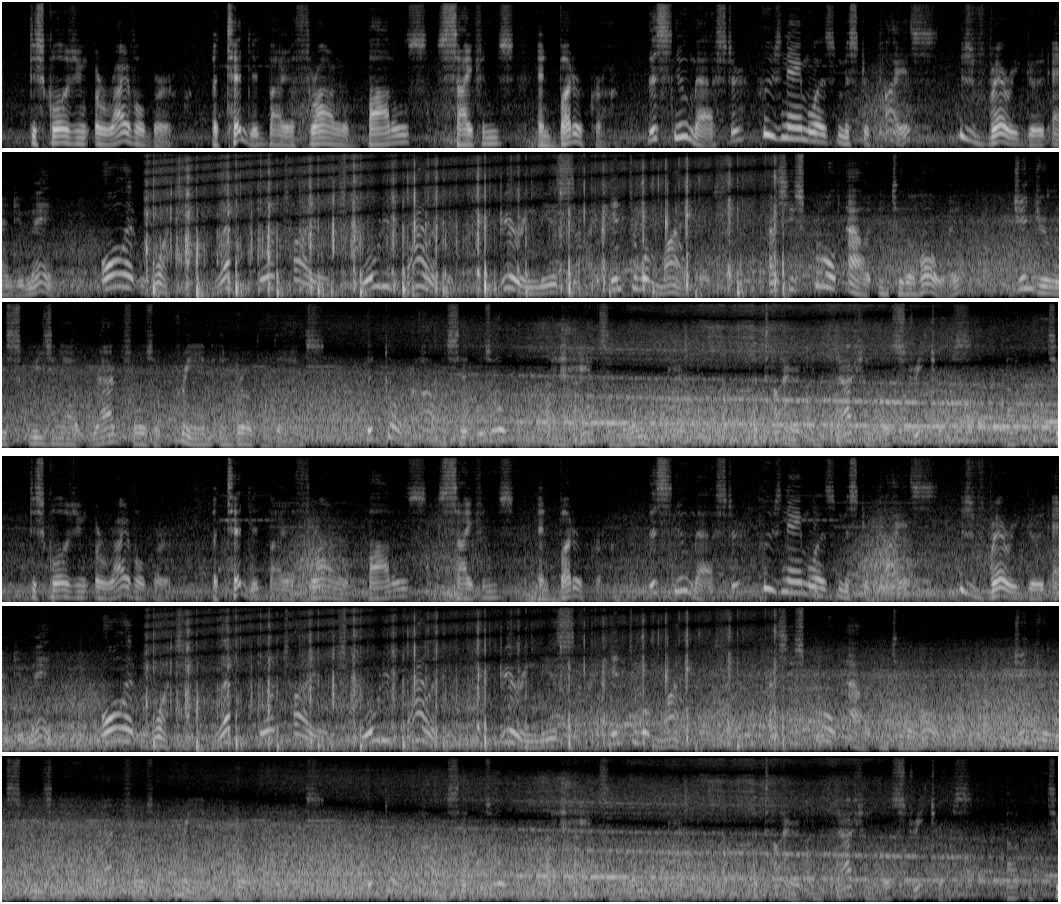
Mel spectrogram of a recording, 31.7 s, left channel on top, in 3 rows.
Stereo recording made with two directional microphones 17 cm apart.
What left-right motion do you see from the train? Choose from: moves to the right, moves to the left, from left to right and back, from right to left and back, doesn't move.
moves to the left.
